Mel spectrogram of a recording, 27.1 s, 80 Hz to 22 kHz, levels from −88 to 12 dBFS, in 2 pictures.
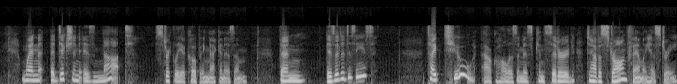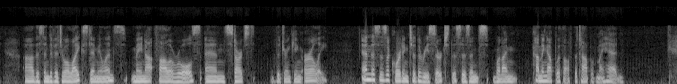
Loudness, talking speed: -21 LUFS, 130 wpm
